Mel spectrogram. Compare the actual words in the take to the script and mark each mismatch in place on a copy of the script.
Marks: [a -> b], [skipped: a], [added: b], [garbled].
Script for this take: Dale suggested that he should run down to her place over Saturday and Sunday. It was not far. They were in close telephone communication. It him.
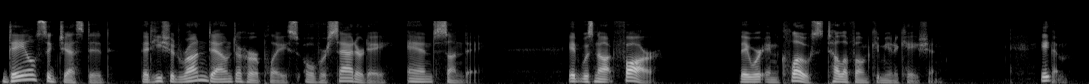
Dale suggested that he should run down to her place over Saturday and Sunday. It was not far. They were in close telephone communication. It him.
